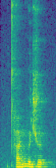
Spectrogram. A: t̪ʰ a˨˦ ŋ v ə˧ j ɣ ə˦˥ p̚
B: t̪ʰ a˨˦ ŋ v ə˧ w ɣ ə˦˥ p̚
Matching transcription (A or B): A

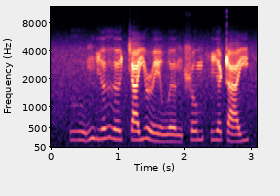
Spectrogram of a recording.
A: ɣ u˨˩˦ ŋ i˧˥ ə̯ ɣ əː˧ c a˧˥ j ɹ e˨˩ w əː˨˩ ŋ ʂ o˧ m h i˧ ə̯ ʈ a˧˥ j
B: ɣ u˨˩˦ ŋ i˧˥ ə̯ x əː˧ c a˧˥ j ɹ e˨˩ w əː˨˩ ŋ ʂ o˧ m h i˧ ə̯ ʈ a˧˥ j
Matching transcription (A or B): A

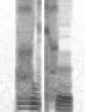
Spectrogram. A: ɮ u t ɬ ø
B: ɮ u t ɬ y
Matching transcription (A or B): A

